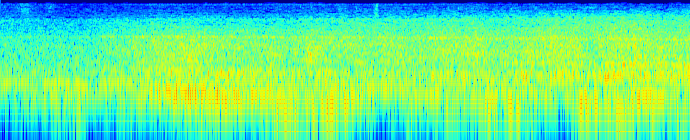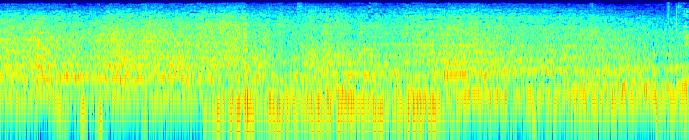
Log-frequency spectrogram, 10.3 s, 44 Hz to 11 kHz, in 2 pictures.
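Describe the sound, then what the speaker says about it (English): A Jet2 Boeing 737-800 lands at Manchester Airport in strong storm winds, its engines roaring loud and steady throughout, mixed with heavy wind buffeting on the microphone. "Here goes the 737 800 series. Jet2"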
